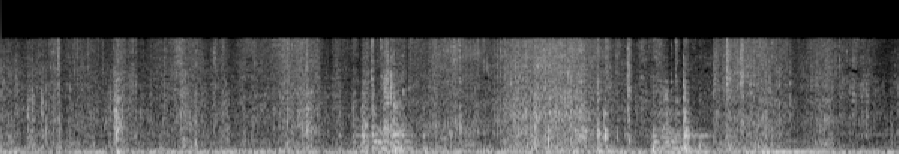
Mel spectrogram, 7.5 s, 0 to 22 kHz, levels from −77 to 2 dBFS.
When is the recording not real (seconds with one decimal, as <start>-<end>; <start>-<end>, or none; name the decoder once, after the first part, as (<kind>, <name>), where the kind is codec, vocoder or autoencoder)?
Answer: none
